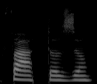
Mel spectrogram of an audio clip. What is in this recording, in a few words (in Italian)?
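"fatos", lingua sarda, female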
